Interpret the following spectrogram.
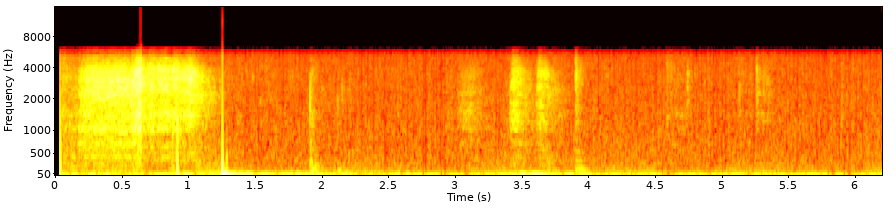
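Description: Homemade RC boat's brass jet drive pushing water in spurts in a bathtub: a loud burst of rushing, splashing water in the first second with a couple of sharp knocks, then shorter bursts about three and a half seconds in. The stop-start running is the jerkiness that the builder puts down to radio interference from the antenna wire.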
